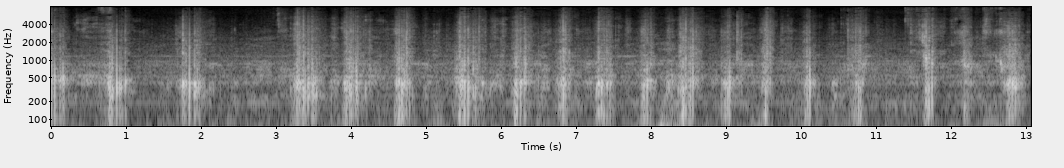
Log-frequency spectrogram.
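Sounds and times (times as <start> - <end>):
chewing crunchy food: 0.0 - 13.0.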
